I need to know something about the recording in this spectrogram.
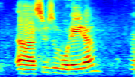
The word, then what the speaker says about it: Moreira: Uh first name uh Susan Mora. All right. People have a little trouble with the pronunciation on that last name a lot of times.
